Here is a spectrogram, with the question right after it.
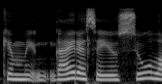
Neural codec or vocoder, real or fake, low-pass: none; real; 14.4 kHz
